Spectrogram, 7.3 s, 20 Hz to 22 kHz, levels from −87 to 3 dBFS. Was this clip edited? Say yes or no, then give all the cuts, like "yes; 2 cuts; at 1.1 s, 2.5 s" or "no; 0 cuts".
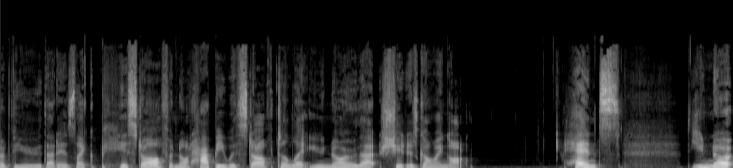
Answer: no; 0 cuts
